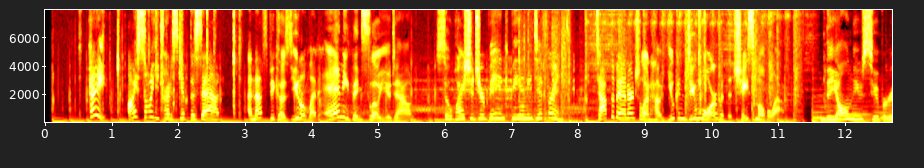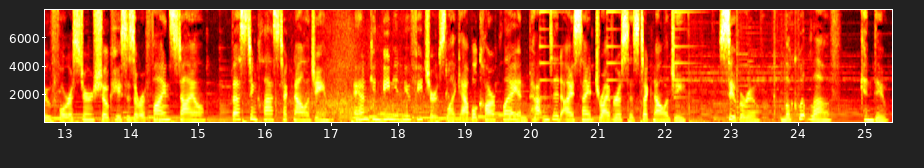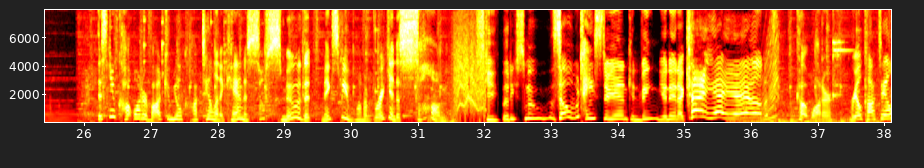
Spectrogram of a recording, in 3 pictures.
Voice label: Voiceover Commercial Women; Chicago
